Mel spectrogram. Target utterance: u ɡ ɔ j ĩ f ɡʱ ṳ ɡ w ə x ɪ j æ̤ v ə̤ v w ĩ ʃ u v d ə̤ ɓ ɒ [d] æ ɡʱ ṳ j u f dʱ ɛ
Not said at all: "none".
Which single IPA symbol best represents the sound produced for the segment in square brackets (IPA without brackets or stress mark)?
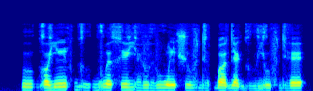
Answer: d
